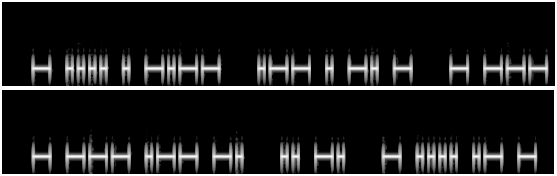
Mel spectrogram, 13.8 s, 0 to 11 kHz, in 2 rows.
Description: Morse code, heard as a keyed tone, about 17 wpm, 700 Hz. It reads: THEY WENT TO TOWN IN THAT
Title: Sentences from Top 1000 Words - Review Part 5 - 17wpm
